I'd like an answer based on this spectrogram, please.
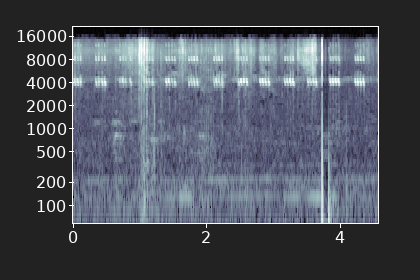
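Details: Cicadas singing among wild gladiolus, their high buzzy pulses repeating in short bursts, broken by a few sharp loud knocks and rustles close by and a faint low hum.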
